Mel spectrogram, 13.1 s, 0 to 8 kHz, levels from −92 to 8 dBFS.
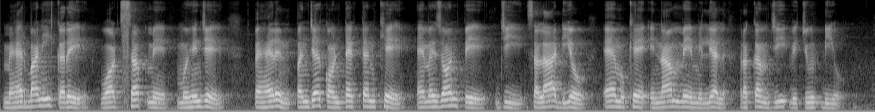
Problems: echo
